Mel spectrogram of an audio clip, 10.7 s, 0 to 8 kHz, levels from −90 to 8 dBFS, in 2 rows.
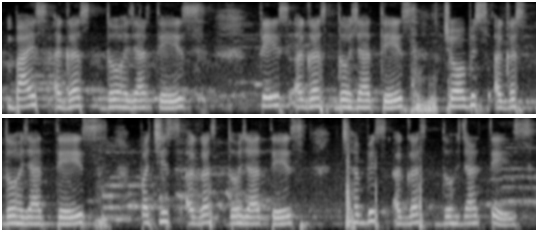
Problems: background sounds at intervals, continuous background conversations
